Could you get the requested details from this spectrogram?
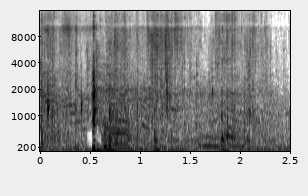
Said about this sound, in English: so this is the gentle sound of litter pickers crunching across.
